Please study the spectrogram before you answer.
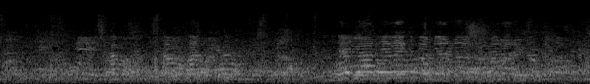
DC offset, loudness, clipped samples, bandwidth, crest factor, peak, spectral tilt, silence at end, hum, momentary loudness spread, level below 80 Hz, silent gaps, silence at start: under 0.1%; -37 LUFS; under 0.1%; 11.5 kHz; 16 dB; -20 dBFS; -3.5 dB/octave; 0 s; none; 8 LU; -70 dBFS; none; 0 s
